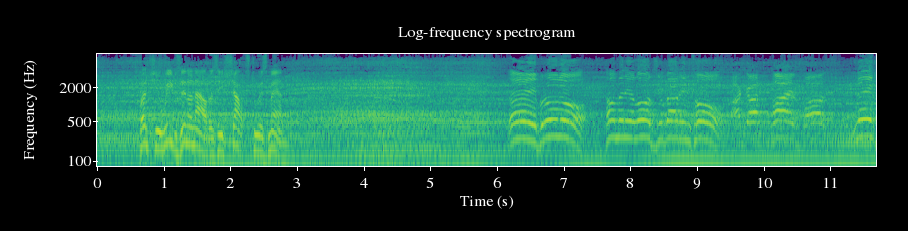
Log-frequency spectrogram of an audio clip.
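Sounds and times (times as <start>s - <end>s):
diesel tractor engines running at logging site: 0.0s - 11.6s
speech: 0.6s - 3.2s, 6.2s - 11.6s.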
